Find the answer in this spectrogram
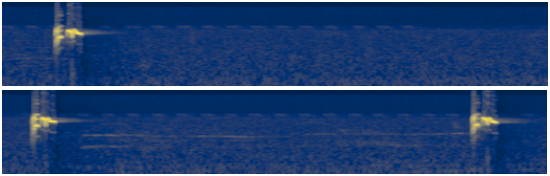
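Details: Sooty-headed bulbul, called kutilang, sounded to draw an answering song from another kutilang: three identical short bubbly whistled phrases spaced about five seconds apart, with clean silence between them.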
